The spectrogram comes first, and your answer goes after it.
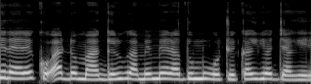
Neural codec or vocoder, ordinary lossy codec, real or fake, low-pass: none; none; real; 19.8 kHz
